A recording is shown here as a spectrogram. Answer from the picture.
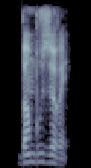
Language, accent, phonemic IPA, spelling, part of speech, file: French, France, /bɑ̃.buz.ʁɛ/, bambouseraie, noun, LL-Q150 (fra)-bambouseraie.wav
- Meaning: bamboo plantation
